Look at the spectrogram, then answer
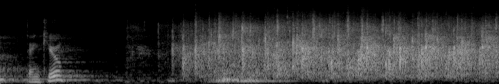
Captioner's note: applause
